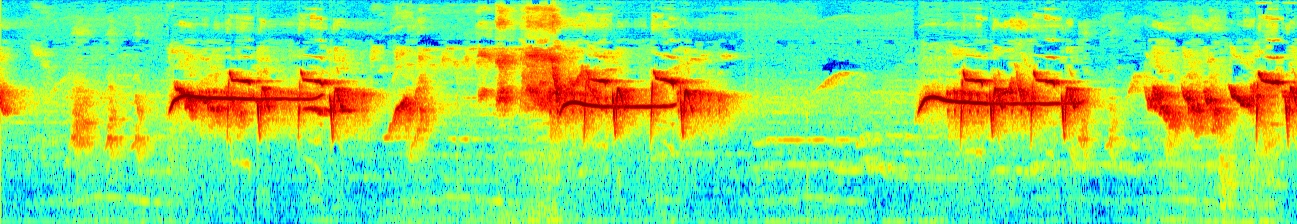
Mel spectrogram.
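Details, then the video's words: Lure recording of a Bar-winged prinia: high, sharp song phrases of clipped chirps and drawn-out whistles, repeated about every four to five seconds with short silences between. "pancingan burung prenjak"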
